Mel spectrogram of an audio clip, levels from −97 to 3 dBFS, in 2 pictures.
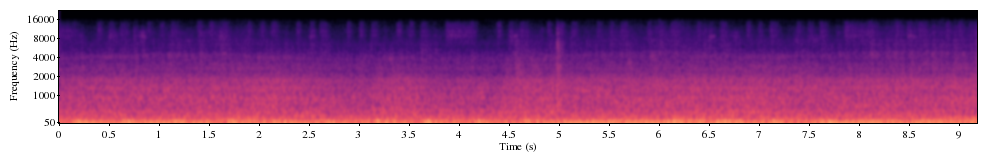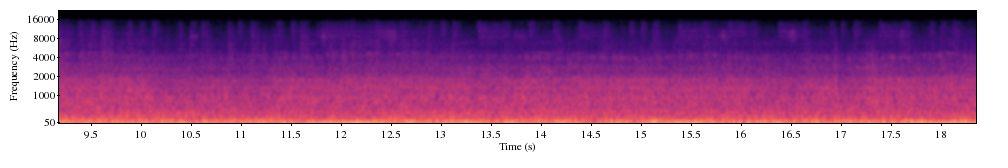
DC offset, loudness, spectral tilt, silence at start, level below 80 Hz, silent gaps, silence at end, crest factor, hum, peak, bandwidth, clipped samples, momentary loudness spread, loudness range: under 0.1%; -27 LUFS; -7.5 dB/octave; 0 s; -26 dBFS; none; 0 s; 14 dB; none; -10 dBFS; 12 kHz; under 0.1%; 3 LU; 1 LU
